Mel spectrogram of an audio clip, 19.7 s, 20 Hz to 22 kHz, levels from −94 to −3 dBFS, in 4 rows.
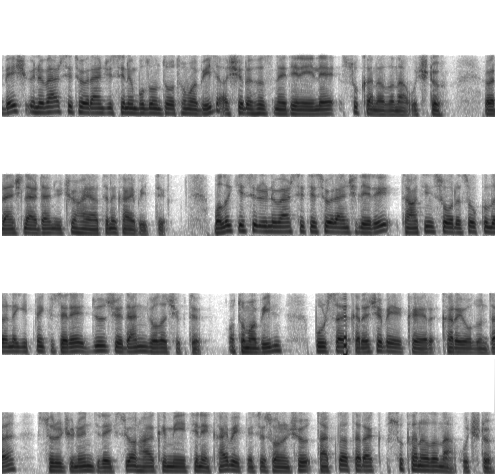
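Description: A speech recording carried over a Bluetooth CVSD headset codec for its whole length, with plainly audible damage. The band stops at 4 kHz, so a spectrogram shows a hard ceiling with nothing above it, and a granular hiss lies under the speech. Sibilants come out scratchy, and loud bright passages smear because the one-bit delta coder's adaptive step can't keep up with fast swings. All of this fits a 64 kbps CVSD link. From 13.29 to 13.36 s there is a Bluetooth headset packet repeat. When headset packets went missing, the chip decoded the previous packet's bits again and again, about 22.5 ms in all, which points to roughly six lost packets. Repeating every 3.75 ms, the copies produce a short, steady buzz near 267 Hz before clean audio resumes. On the waveform this looks like a stretch of identical short cycles, and on the spectrogram it appears as brief horizontal harmonic lines at multiples of 267 Hz.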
